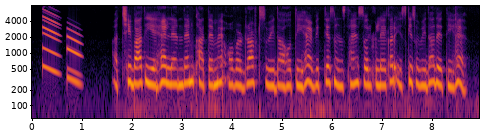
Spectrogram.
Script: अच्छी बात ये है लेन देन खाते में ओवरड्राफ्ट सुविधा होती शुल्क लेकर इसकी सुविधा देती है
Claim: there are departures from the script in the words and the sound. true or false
true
